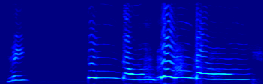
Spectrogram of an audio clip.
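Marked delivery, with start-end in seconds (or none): 1.2-3.4 high singsong ding dong; mock doorbell ding dong; sung doorbell chime. Doorbell imitation in story.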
